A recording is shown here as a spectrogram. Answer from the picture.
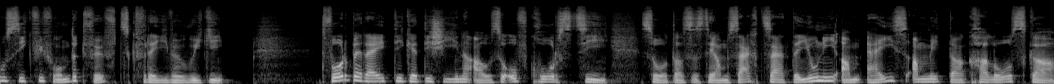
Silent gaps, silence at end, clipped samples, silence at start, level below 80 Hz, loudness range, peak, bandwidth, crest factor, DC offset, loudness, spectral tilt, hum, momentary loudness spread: none; 0 s; under 0.1%; 0 s; -54 dBFS; 2 LU; -6 dBFS; 16.5 kHz; 18 dB; under 0.1%; -24 LUFS; -5 dB/octave; none; 7 LU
